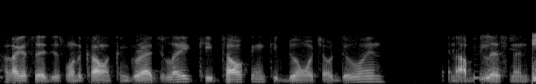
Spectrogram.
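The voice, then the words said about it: Speaks with a noticeable accent. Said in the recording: “He's got an accent ... I love me an accent”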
